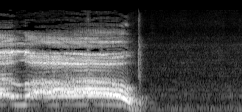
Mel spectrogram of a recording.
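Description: A person's long, loud, held yell or wail on one pitch, dropping in pitch as it cuts off about a second and a half in. Faint phone-line hiss follows.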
